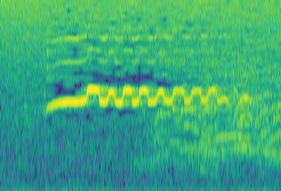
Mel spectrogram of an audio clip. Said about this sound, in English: This necklace? This one? This is a potato whistle.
